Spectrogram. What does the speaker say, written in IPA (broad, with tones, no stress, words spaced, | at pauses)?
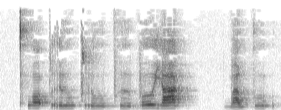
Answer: kʰwɔ˦˥ʔprɯː˦˥wkruː˧ pʰɯː˧boː˥˩ja˥˩k̚ | ba˦˥w ku˥˩ʔ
